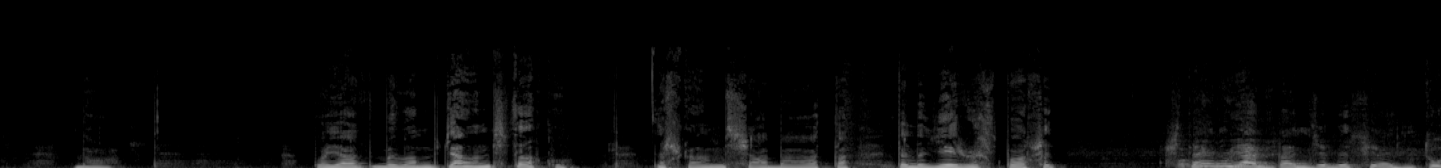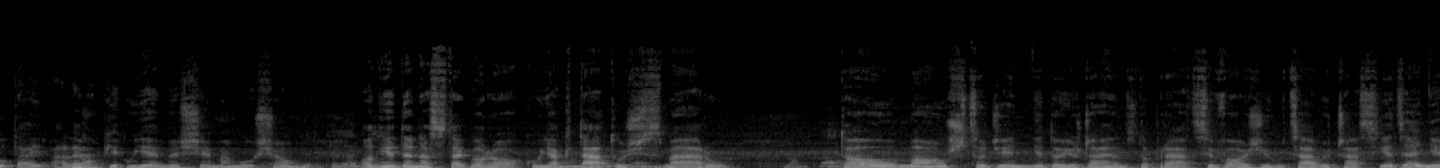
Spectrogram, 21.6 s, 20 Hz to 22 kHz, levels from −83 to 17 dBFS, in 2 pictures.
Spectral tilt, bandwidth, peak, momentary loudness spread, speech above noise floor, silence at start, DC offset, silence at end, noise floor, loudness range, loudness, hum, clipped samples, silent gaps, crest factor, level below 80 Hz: -6.5 dB/octave; 14.5 kHz; -12 dBFS; 13 LU; 39 dB; 0.55 s; under 0.1%; 0 s; -70 dBFS; 6 LU; -32 LUFS; none; under 0.1%; none; 20 dB; -66 dBFS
